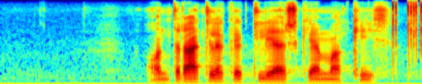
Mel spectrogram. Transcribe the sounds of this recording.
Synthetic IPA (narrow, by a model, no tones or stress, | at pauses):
ɑ̰ːntrækləkəkliərskiəmɑkis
